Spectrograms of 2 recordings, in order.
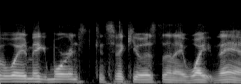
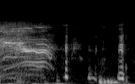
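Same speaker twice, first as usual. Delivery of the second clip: high shrieking burst of laughter. Real, not acted. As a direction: squeal with laughter. Reacting to bad roll.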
